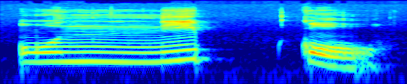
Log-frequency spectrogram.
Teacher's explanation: 옷 changes to 온. 입 becomes 닙.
